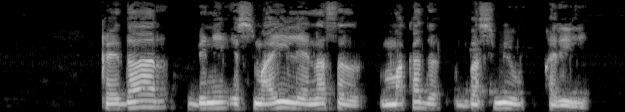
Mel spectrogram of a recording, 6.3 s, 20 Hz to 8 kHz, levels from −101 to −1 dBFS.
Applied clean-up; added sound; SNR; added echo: none; none; none; none.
